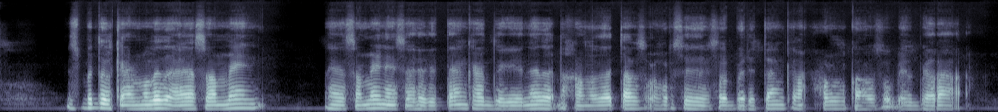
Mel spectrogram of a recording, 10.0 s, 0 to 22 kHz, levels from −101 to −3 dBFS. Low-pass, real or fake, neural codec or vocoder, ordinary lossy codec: none; fake; codec, 44.1 kHz, 2.6 kbps, SNAC; none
